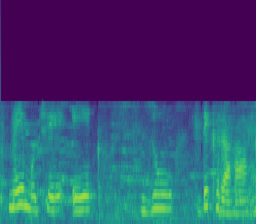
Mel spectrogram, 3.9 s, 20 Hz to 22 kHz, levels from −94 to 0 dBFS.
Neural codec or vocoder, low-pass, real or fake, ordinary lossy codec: vocoder, 44.1 kHz, 80 mel bands, Vocos; 7.2 kHz; fake; AAC, 16 kbps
